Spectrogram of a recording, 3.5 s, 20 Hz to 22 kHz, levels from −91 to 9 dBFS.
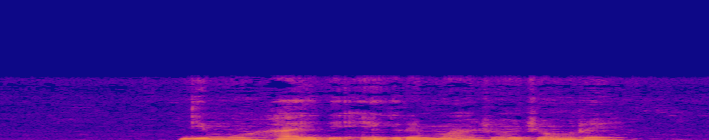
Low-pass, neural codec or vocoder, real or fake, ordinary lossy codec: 9.9 kHz; none; real; Opus, 64 kbps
